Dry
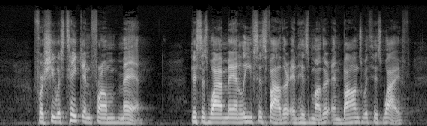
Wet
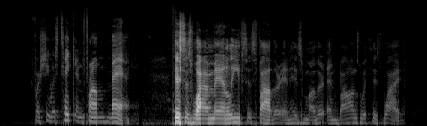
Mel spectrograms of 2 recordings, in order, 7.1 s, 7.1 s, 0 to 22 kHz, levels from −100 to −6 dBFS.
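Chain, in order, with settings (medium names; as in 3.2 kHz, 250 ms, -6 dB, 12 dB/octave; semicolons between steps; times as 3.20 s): Doppler pass-by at 2.91 s, 31 m/s, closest 2.1 m; treble shelf 11 kHz -4.5 dB; level held to a coarse grid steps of 17 dB; trim +6.5 dB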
